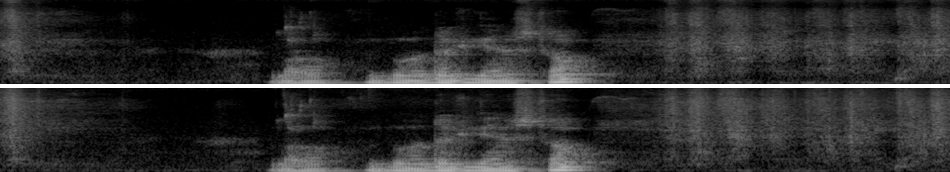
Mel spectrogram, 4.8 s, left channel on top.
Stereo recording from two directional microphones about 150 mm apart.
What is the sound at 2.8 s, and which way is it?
Speech, 20° right (ahead or behind).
